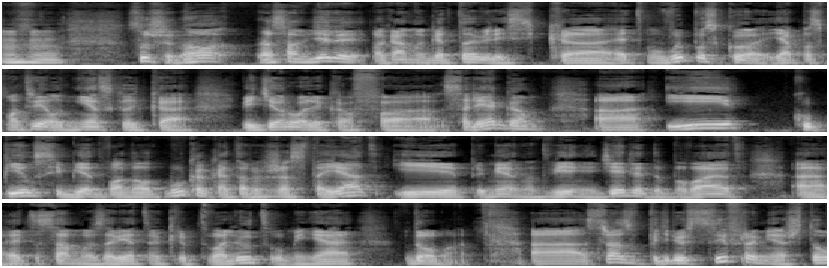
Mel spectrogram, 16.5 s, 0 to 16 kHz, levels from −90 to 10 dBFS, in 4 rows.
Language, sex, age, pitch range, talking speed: Russian, male, 20-39, 95-125 Hz, 150 wpm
